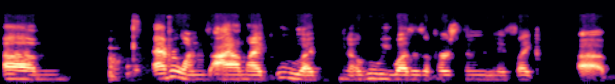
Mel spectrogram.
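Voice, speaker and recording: A woman in a book club, talking in a lively, blunt way. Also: on the low side, moderate pace, dull audio. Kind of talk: casual book discussion.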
